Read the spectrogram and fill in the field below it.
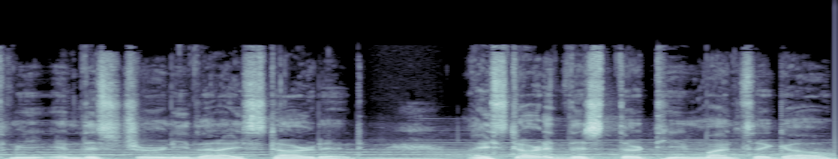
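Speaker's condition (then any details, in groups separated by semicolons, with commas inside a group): Cerebral palsy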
